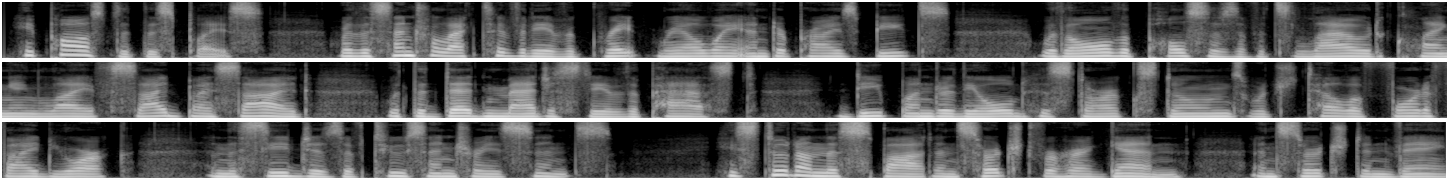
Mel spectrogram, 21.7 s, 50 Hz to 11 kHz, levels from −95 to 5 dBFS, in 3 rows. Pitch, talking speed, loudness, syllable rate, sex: 165 Hz, 175 wpm, -20 LUFS, 4.9 syllables/s, female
